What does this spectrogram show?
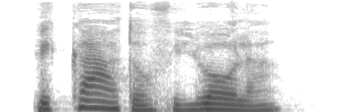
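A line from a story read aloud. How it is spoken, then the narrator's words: Plain. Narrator (Italian): disse il padre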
